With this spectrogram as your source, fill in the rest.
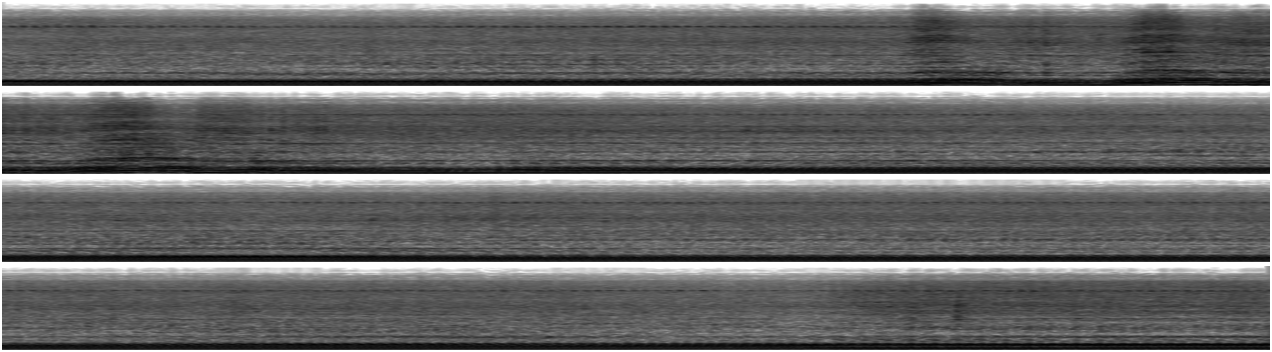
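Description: A car engine revs in a few quick bursts, then settles into a steady, loud idle that runs on without a break.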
